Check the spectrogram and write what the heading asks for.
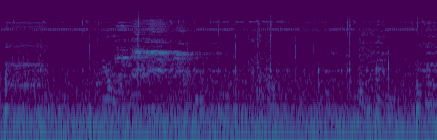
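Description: A rooster crows once, about two seconds in, over scattered small clicks and tearing as a long-tailed macaque pulls husk fibres off a coconut.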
